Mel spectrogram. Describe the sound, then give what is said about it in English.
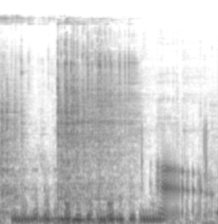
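Dice rolled by two players in a tabletop game, for a fighting brawl roll, clatter and rattle across a hard surface in a quick burst of bright, clicking taps, with a faint voice murmuring underneath. “Okay, both of you roll.”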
